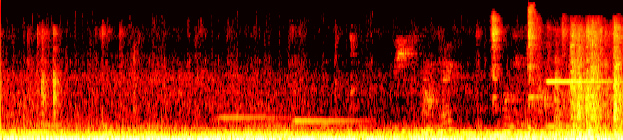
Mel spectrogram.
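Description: A tram rumbles along rails and slows to a stop.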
